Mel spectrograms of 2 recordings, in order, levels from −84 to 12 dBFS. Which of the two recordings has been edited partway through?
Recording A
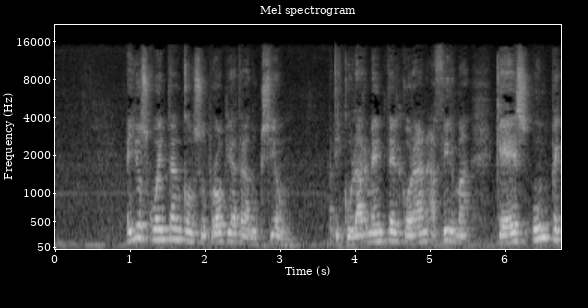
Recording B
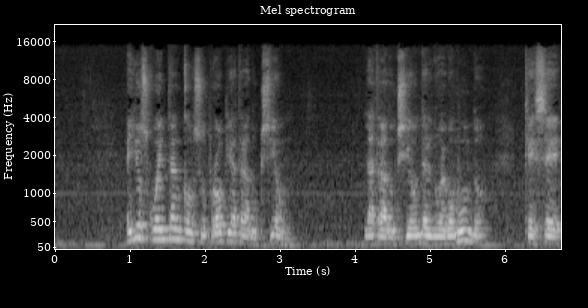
B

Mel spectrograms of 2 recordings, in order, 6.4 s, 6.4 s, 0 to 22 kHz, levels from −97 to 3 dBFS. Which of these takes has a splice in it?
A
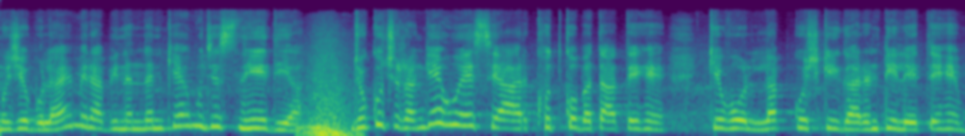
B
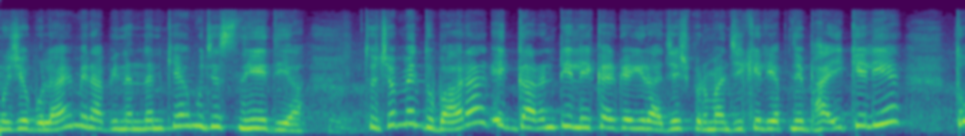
A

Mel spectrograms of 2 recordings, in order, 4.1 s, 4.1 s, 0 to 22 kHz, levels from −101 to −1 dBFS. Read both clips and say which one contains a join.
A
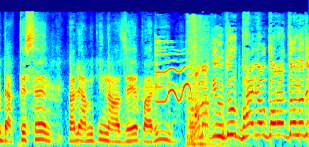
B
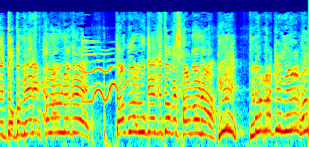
A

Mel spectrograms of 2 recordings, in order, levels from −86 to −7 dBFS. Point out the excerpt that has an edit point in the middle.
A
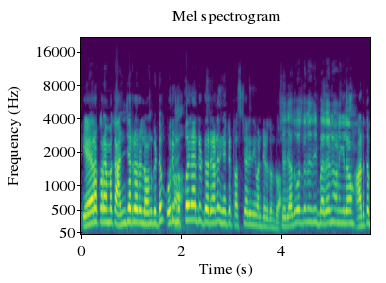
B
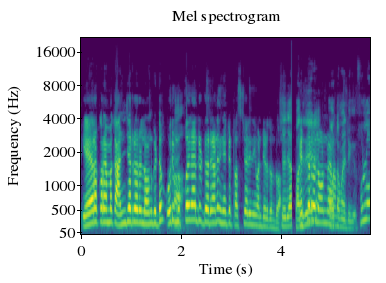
B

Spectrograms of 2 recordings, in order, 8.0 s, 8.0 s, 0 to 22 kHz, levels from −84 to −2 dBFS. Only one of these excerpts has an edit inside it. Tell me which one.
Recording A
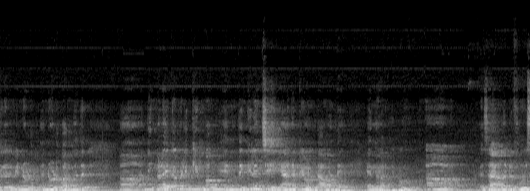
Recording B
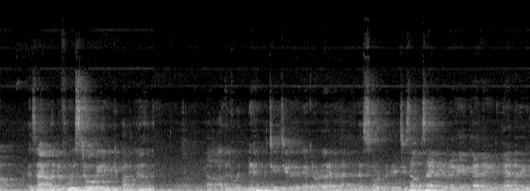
B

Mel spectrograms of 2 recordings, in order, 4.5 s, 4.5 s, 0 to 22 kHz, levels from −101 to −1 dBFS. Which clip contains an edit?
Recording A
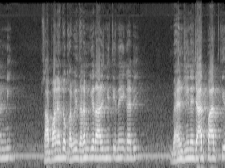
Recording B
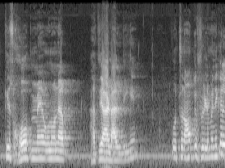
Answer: A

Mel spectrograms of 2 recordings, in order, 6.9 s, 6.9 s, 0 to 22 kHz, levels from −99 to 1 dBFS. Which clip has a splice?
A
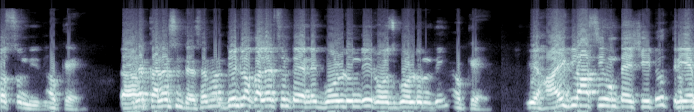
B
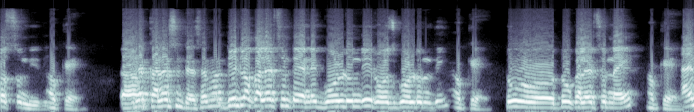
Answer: A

